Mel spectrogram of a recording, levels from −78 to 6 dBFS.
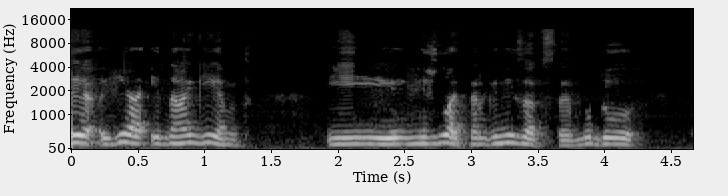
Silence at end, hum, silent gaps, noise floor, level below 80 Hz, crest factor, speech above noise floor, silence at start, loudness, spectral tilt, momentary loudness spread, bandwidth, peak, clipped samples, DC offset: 0.4 s; none; none; -52 dBFS; -54 dBFS; 16 dB; 30 dB; 0 s; -23 LUFS; -7.5 dB/octave; 9 LU; 12 kHz; -8 dBFS; under 0.1%; under 0.1%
